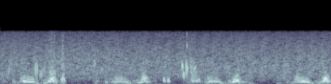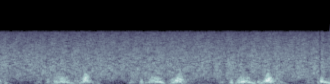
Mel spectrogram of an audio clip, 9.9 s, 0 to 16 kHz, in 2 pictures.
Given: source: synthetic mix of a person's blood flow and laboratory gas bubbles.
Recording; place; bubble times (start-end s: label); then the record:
Doppler ultrasound of blood flow; precordium
0.50-0.70 s: bubbles
0.73-0.86 s: bubbles
0.90-0.99 s: bubbles
1.41-1.44 s: bubbles
2.43-2.57 s: bubbles
2.71-3.00 s: bubbles
From the record:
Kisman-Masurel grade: 221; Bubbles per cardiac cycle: several, 3 to 8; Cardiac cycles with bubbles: 10 to 50%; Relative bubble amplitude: barely perceptible (0.100 to 0.250); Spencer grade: 2 (many but less than half of the cardiac periods contain bubble signals, singularly or in groups); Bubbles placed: anywhere in the cardiac cycle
